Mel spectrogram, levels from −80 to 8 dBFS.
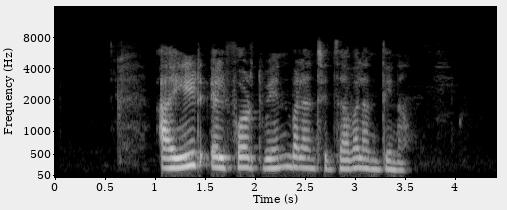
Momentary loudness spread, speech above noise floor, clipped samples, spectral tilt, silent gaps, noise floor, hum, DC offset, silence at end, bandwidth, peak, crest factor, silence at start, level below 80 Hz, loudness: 12 LU; 52 dB; under 0.1%; -6.5 dB/octave; none; -69 dBFS; none; under 0.1%; 0.9 s; 7.8 kHz; -2 dBFS; 18 dB; 0.6 s; -62 dBFS; -18 LUFS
